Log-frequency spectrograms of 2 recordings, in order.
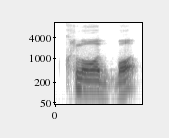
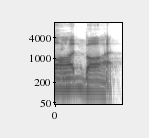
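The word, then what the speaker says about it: Clawdbot: recently on on Twitter and it's it's called Claudebot and it's spelled not CL A U like Claude which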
